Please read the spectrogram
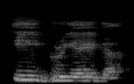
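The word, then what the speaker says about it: i griega: i it's the greek they call it e griega this means greek so that they might be saying if it were an english translation it would be the greek i but it's y is called e griega and z happens to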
